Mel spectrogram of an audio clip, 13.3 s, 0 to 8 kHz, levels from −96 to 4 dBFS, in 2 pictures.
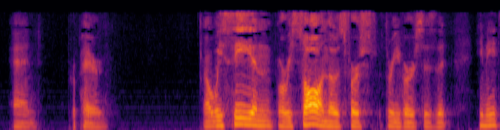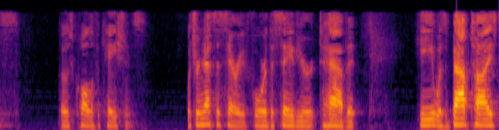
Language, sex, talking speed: English, male, 130 wpm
